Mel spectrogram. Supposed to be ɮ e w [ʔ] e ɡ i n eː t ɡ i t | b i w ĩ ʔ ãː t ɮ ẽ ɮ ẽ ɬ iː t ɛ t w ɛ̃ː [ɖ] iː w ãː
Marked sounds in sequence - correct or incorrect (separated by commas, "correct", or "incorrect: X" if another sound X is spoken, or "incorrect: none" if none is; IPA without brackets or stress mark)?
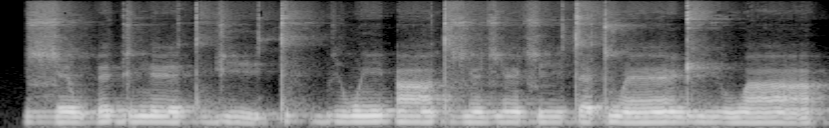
correct, correct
